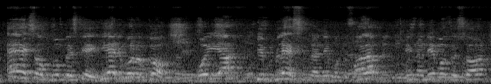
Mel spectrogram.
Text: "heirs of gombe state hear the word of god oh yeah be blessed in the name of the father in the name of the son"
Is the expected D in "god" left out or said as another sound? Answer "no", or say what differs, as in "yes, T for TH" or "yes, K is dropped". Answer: yes, D is dropped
